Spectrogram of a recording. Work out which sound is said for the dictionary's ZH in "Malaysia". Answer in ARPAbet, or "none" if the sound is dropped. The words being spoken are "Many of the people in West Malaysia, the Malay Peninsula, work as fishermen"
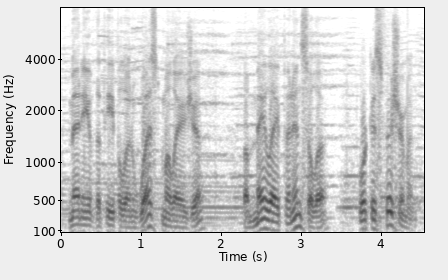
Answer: ZH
